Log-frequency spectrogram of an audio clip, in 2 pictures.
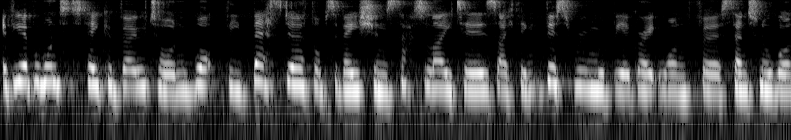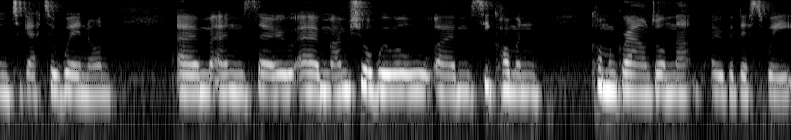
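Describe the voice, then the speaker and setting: A woman speaks at a fairly quick pace in a fairly high, somewhat breathy voice with a dark, mellow tone. Her intonation stays fairly even. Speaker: professor, conference organizer. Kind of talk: welcome speech.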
